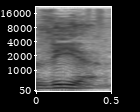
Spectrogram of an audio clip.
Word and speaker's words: via: quickly and easily via via now i want to remind you that the v always sounds like a w in latin so in this class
